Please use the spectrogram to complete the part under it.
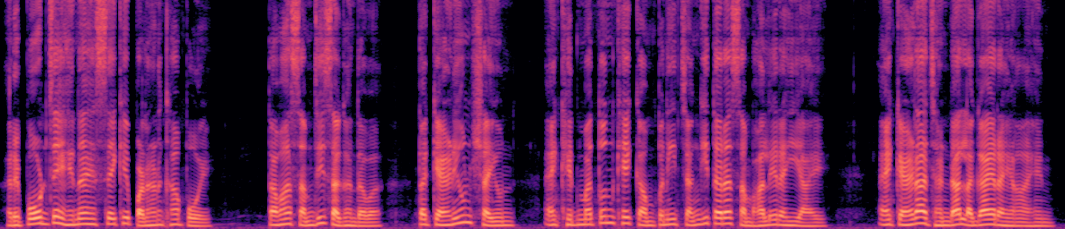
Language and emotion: Sindhi, neutral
